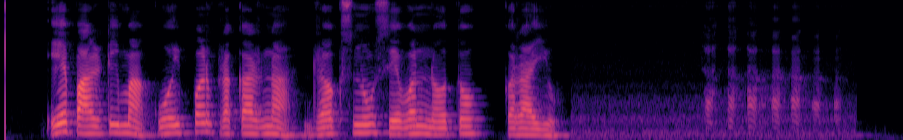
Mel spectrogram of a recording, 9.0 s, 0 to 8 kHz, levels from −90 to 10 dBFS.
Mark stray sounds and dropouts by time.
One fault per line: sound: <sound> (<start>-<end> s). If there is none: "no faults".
sound: laugh (7.0-8.5 s)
